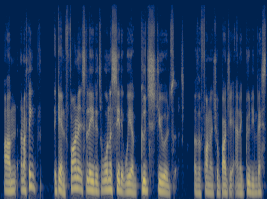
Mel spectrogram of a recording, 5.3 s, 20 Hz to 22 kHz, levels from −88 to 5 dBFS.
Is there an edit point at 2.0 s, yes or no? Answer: no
